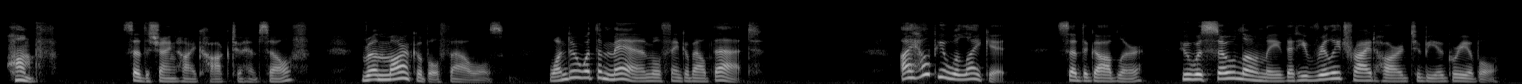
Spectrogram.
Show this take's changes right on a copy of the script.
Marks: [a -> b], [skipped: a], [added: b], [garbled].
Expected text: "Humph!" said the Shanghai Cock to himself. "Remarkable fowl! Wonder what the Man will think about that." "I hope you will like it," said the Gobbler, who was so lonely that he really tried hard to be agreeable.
"Humph!" said the Shanghai Cock to himself. "Remarkable [fowl! -> fowls] Wonder what the Man will think about that." "I hope you will like it," said the Gobbler, who was so lonely that he really tried hard to be agreeable.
